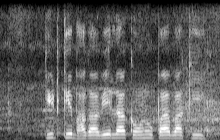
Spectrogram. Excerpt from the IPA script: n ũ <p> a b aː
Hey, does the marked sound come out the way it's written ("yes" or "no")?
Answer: yes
